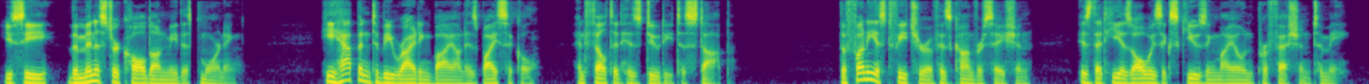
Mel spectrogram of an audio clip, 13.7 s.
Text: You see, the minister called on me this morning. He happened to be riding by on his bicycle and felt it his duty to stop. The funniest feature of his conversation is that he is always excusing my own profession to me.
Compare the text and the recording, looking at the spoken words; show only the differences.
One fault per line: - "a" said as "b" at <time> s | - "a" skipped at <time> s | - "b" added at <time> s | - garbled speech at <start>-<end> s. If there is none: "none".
none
